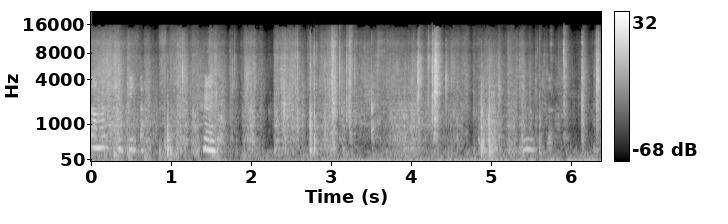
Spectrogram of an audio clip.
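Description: Plastic packaging crinkles in a woman's hands.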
